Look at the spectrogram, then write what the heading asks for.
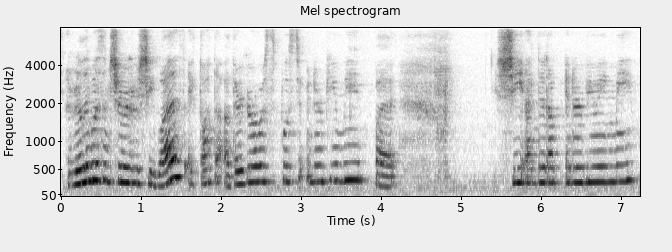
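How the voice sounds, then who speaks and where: A young woman with a cold, sounding stuffy and slightly husky, chatting casually on a vlog with lots of fillers. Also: high-pitched, steady tone, normal speed, a little mellow. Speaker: vlogger. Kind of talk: casual storytelling chat. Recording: voice a bit far from the mic, faint background hiss.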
